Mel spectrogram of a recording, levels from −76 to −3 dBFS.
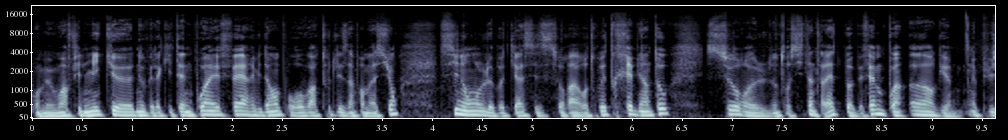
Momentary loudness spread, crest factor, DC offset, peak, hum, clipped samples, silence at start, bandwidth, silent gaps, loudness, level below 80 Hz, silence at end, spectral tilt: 8 LU; 18 dB; under 0.1%; -2 dBFS; none; under 0.1%; 0.05 s; 17 kHz; none; -20 LUFS; -42 dBFS; 0 s; -6 dB/octave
